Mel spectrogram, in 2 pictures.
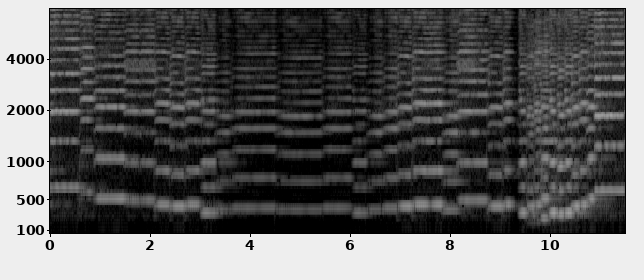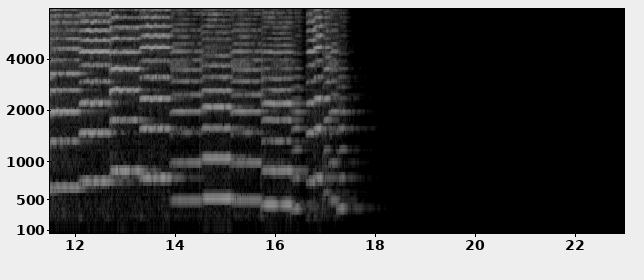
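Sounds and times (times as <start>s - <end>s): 
violin playing in a duet with bass: 0.0s - 17.6s.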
